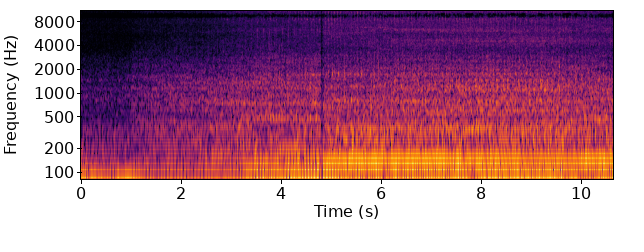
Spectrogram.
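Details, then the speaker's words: 1986 Dodge Daytona Turbo Z Shelby turbo four, rebuilt engine, after turning the idle adjustment up. Low, even, smooth, steady idle: normal. A loose plug is noted on cylinder two, and it smokes as it did when first started after the engine build. "well that's pretty darn smooth right there OHP we've also got a loose plug here cylinder number two it looks like she's sitting there running pretty solid right now real smooth"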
